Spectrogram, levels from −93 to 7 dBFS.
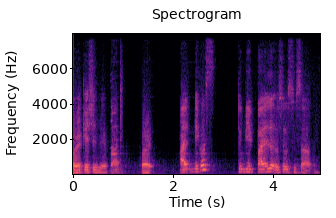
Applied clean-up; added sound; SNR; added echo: neural separator model SepFormer DNS4.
